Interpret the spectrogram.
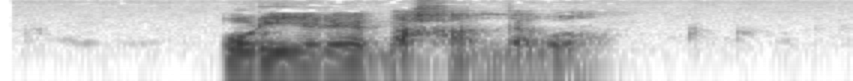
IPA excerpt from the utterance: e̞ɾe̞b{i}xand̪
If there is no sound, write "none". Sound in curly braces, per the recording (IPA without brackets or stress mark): a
